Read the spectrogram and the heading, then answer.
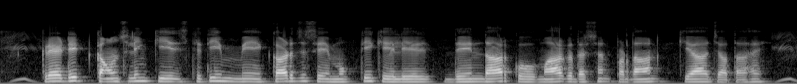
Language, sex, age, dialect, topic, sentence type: Hindi, male, 18-24, Garhwali, banking, statement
